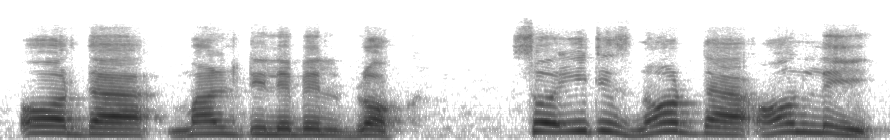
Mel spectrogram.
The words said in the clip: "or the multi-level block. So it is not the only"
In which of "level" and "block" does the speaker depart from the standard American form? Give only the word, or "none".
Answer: level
